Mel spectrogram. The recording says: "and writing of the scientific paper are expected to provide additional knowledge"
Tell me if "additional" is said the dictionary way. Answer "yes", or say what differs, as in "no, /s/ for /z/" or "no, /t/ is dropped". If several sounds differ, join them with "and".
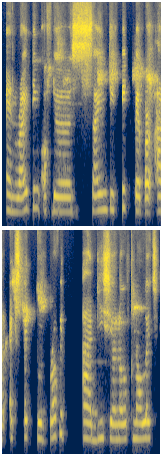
no, /ʃ/ is dropped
